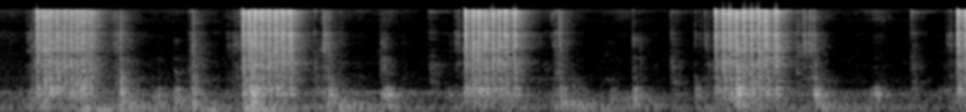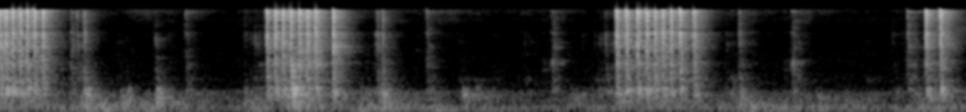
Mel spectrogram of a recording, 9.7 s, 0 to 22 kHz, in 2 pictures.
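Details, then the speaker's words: Vintage 1940s–1950s German Westminster chime wall clock, all three springs wound fully until the key stops and rebounds: bursts of crisp ratchet clicks roughly every 1.25 s with quiet between strokes; normal mainspring winding, nothing damaged. "there's nothing going to damage inside the clock there's nothing going to hurt by winding it up"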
